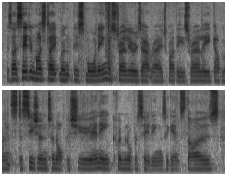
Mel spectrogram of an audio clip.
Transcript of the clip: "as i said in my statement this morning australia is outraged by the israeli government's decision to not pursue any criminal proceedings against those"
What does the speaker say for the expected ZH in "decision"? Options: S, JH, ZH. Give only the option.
ZH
